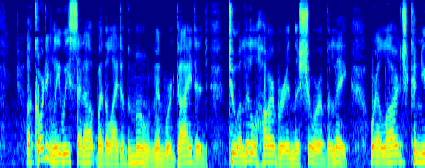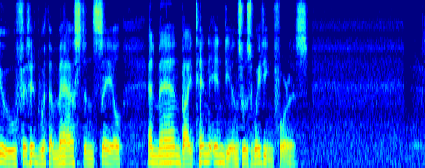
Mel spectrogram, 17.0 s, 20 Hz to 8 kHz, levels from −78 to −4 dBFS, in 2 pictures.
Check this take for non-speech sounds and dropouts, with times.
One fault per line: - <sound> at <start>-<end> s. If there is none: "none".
none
